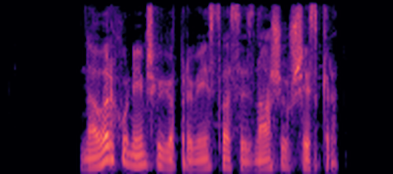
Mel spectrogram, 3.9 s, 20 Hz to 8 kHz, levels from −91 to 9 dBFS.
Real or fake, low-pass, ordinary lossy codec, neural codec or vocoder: real; 7.2 kHz; none; none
